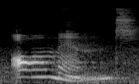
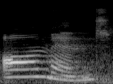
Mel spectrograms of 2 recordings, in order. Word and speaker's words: almond: Then we also have some longer words, for example, almond or salmon. So almond, we spell A-L-M-O-N-D, and salmon, S-A-L-M-O-N. So if we have the longer word, then the silent L usually comes in the middle of the word.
